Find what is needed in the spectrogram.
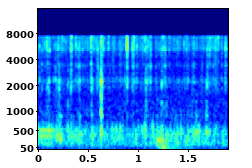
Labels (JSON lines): {"label": "biophony", "recorder": "HydroMoth"}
